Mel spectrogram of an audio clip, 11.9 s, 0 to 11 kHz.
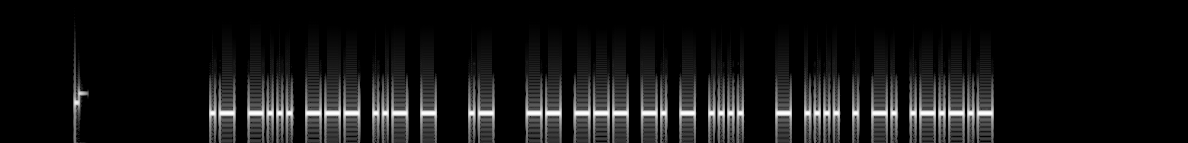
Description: Morse code, heard as a keyed tone, about 25 wpm, 700 Hz. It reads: ABOUT A MONTH THEN.
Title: Sentences from Top 800 Words 25wpm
